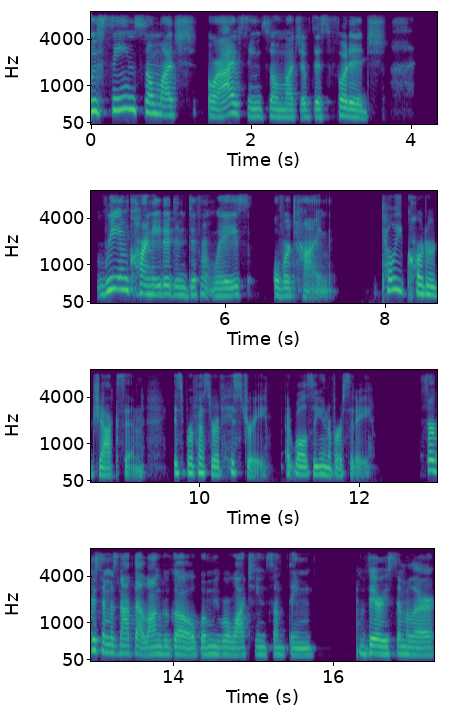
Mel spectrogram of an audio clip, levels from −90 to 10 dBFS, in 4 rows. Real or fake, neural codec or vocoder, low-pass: fake; autoencoder, 48 kHz, 128 numbers a frame, DAC-VAE, trained on Japanese speech; 7.2 kHz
